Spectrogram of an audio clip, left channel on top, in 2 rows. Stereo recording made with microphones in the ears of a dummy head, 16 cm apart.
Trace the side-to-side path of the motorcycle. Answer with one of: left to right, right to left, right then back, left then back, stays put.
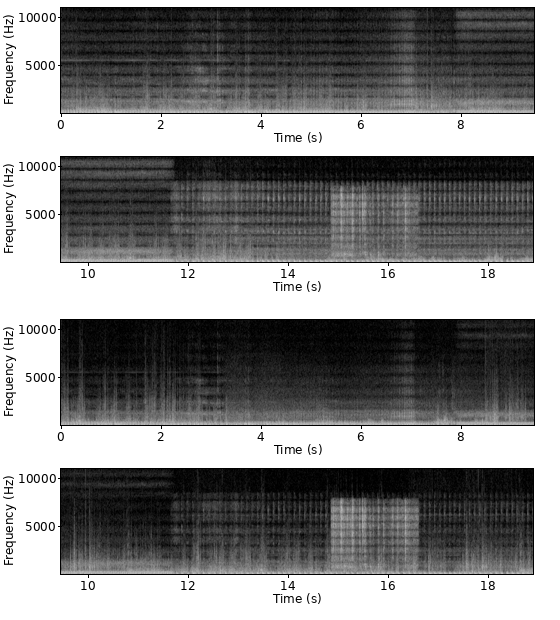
stays put.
